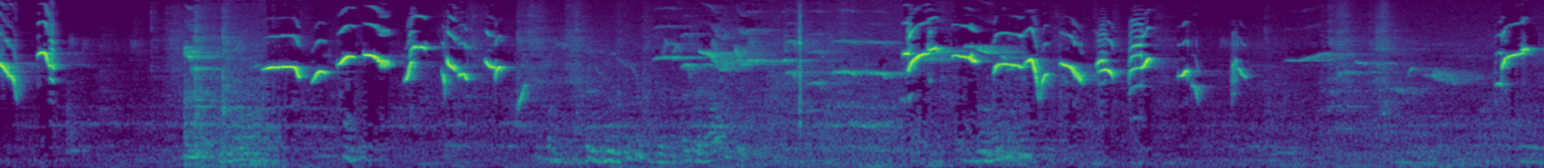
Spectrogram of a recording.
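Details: Long, lively performance by a male Oriental magpie-robin, with dense runs of ringing whistles, trills and chirps repeated in quick phrases. The song urges young birds to open up and sing.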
